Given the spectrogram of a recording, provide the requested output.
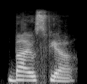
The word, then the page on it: biosphere: Indian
